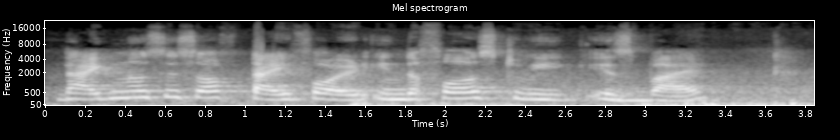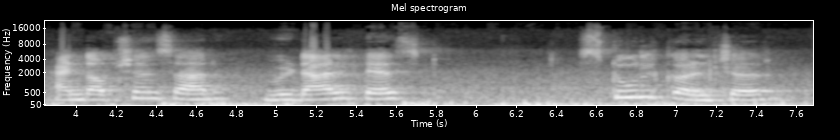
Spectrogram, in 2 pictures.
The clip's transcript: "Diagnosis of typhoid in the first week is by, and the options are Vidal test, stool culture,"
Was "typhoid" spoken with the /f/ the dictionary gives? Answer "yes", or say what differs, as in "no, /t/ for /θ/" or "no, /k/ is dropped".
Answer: yes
